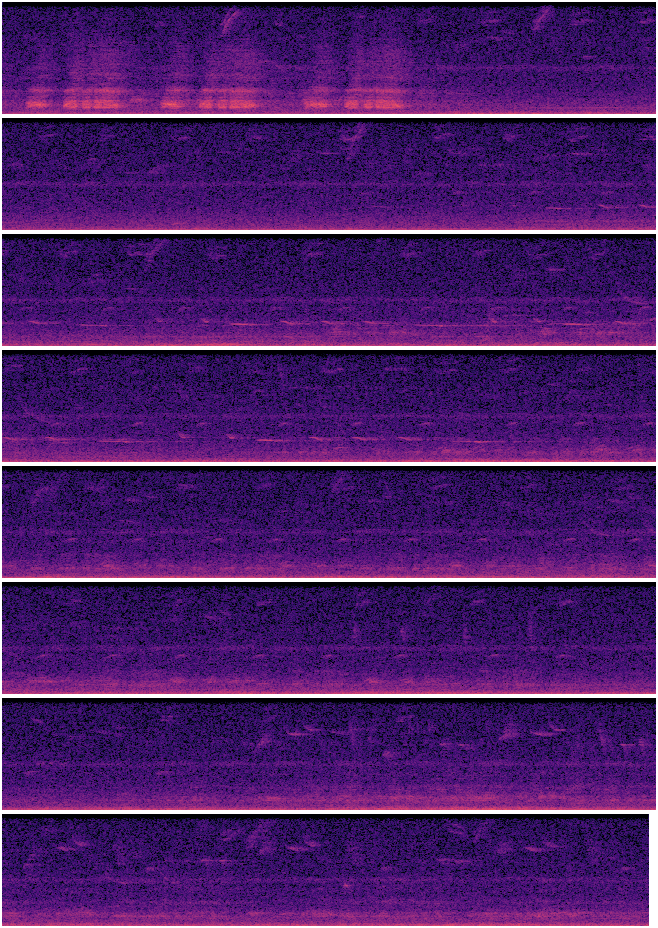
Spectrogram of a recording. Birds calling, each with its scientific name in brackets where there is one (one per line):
Colombian Chachalaca (Ortalis columbiana)
Yellow-backed Oriole (Icterus chrysater)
